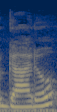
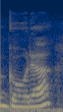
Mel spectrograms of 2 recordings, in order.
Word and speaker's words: Godot: And the next book that I read, Waiting for Godot or Waiting for Goda, it's up to you how you pronounce it, but I am comfortable Waiting for Godot.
